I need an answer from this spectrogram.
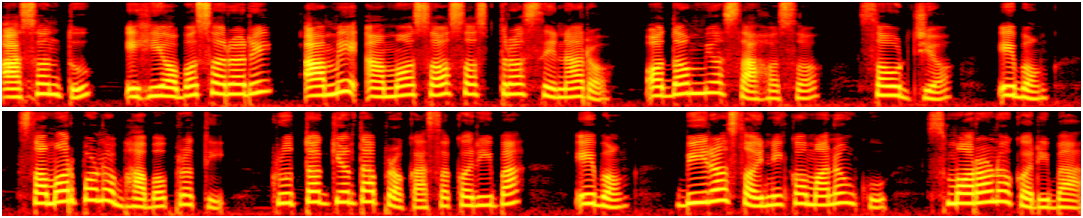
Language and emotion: Odia, neutral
